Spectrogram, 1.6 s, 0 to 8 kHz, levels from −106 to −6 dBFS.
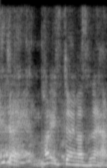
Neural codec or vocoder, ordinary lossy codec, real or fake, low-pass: codec, 16 kHz, 4.8 kbps, FACodec; none; fake; none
